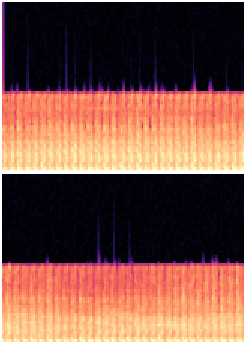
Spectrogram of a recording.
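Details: Kawasaki GPZ engine at idle: sharp, regular clatter keeping time with engine speed; something mechanical knocking, exact source unclear.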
